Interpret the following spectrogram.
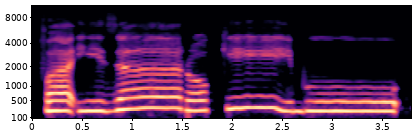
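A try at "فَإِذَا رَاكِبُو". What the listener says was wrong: Oh, kahan rohnya pendek. Fa'idha rakibu. Fa'idha rakibu.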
